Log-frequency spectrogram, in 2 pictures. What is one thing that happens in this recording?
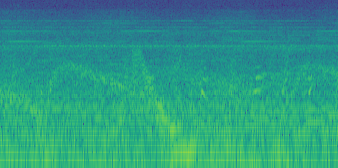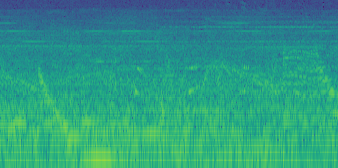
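Electronic synthesizer tones play with sweeping pitch glides.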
